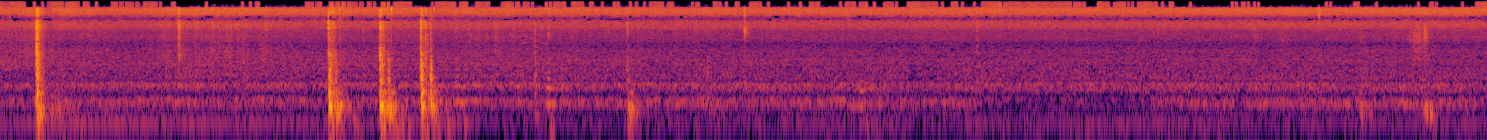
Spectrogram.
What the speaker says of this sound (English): I'm about to dump these bees in here.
